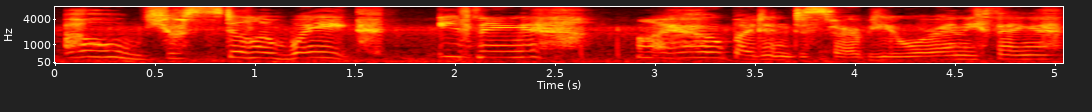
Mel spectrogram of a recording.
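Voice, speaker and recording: An actress voices a courteous, apologetic woman on a call in a visual novel. Her high voice moves up and down a lot, with hesitant phrasing. Loud noise surrounds her words. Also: animated, moderate pace. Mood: polite, hesitant. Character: polite, apologetic woman phone caller checking in.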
